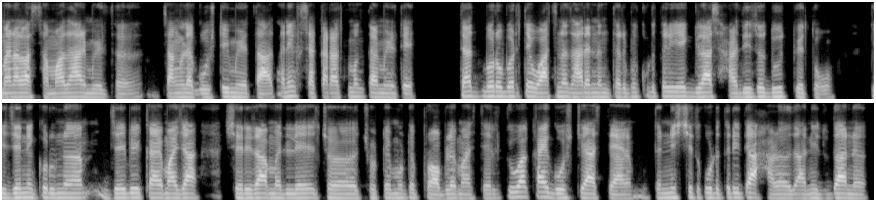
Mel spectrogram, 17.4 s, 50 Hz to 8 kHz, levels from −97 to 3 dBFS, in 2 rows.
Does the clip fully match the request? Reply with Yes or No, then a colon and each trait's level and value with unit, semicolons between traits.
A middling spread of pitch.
No: narrow, 1.7 semitones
